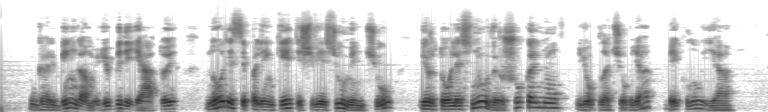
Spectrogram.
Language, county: Lithuanian, Marijampolė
